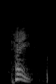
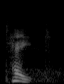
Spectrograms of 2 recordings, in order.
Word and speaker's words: tet: Tate. Let's say it all together. Tate. Rhymes with hate. Tate. So we've got hate, Tate. An easy rhyme.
